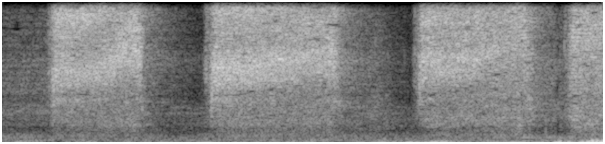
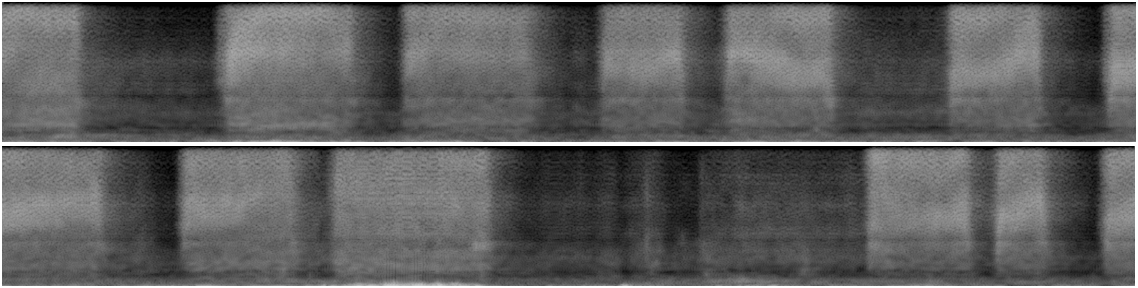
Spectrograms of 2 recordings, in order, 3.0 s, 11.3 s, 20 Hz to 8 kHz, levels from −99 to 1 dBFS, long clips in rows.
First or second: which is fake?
second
